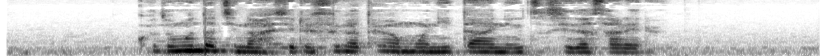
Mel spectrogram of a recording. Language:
Japanese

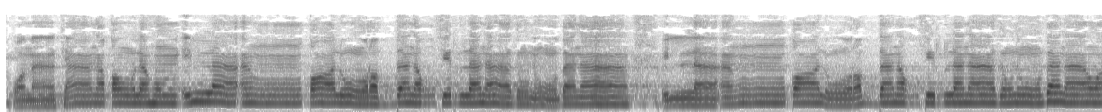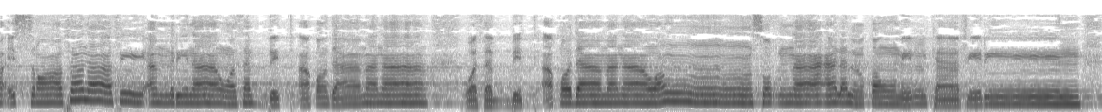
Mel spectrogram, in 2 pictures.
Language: Arabic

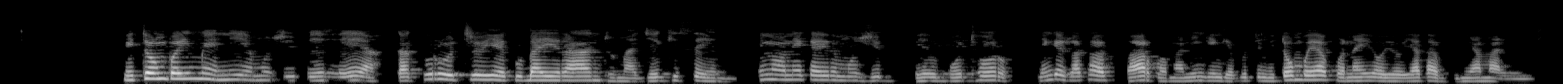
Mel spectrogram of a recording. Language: Ndau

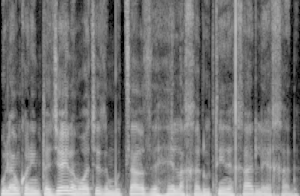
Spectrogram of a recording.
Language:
Hebrew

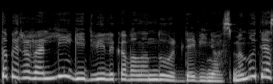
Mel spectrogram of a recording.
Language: Lithuanian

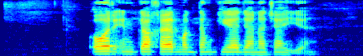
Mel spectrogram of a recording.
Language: Urdu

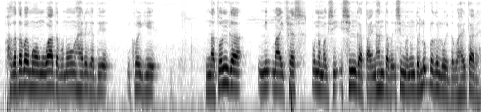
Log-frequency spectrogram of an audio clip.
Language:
Manipuri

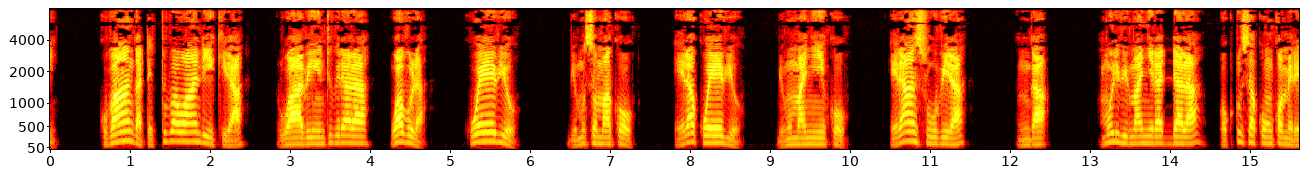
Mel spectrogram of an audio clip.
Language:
Ganda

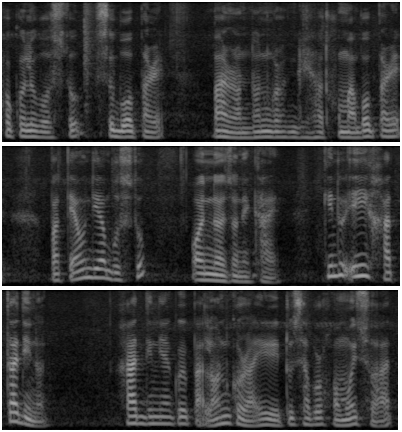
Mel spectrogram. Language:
Assamese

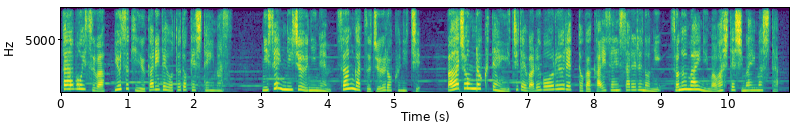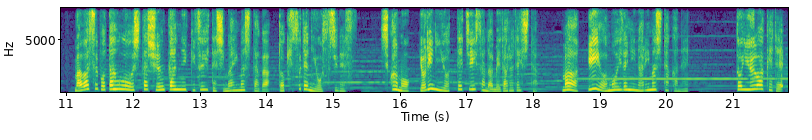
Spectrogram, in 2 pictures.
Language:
Japanese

